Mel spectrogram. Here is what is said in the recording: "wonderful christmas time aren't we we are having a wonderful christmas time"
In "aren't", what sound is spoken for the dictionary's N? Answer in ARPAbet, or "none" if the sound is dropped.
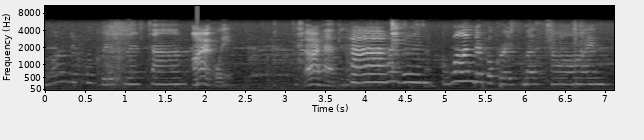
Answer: N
